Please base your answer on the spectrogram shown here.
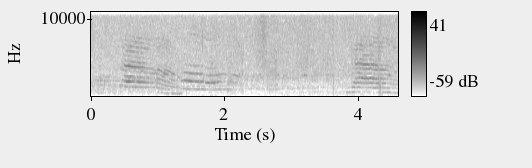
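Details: Domestic cats meowing: a long, drawn-out call that slides downward over about a second, a quieter wavering follow-up, then a rising meow near the end, over a faint background hum.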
